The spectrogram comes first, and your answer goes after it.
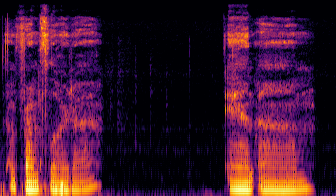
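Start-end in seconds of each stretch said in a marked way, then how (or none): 0.1-1.0 sultry, sensual voice, lower. Introducing herself to the group: sensual voice. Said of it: "your voice got sensual as hell".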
